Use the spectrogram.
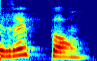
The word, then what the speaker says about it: répond: Donc la lettre D est muette, on ne doit pas la prononcer. On dit répond.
